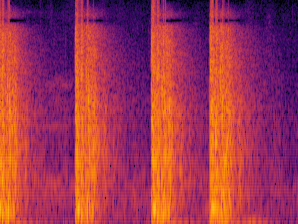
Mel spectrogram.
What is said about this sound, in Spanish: Kurt Gustav Wilkens acaba de disparar con su revólver Colt al teniente coronel Héctor Benigno Varela.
